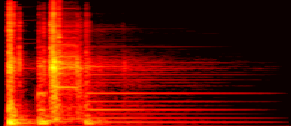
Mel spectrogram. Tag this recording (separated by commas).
Printer, Mechanisms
